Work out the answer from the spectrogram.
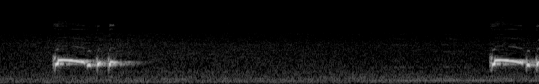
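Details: Wild local white zebra dove calling in search of a mate: two soft, purring phrases about four seconds apart, each a smooth note breaking into quick rippling trills, against quiet background.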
